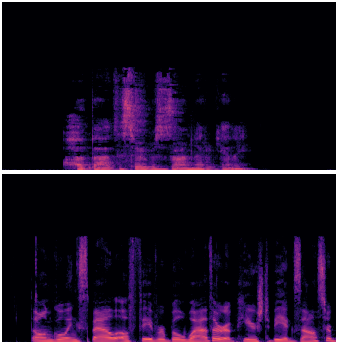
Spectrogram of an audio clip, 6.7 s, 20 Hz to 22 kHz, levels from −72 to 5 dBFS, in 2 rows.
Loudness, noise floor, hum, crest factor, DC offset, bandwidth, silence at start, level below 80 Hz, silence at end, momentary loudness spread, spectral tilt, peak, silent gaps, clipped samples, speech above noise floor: -28 LUFS; -74 dBFS; none; 18 dB; under 0.1%; 14 kHz; 0.6 s; -64 dBFS; 0 s; 9 LU; -4 dB/octave; -10 dBFS; none; under 0.1%; 46 dB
